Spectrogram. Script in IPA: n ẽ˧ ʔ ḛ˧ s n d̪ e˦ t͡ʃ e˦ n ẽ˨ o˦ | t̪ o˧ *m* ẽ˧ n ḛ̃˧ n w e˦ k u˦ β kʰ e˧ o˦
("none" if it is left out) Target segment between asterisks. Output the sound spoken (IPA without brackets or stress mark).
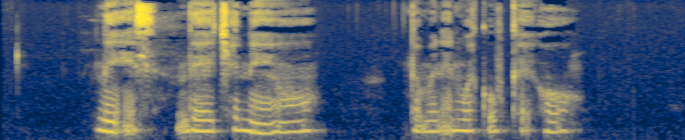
m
